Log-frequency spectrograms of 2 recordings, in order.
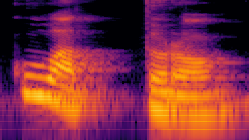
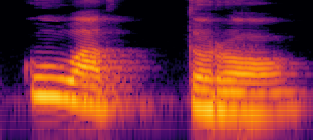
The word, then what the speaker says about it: quattro: Q come quattro, quattro, quattro, Q-U-Q, A-T, at, quat, T-R-O, tro, quattro, আমরা এখানে Q-U এই দুইটা অক্ষর, A-T এই দুইটা অক্ষর, এরপরে T-R-O এই তিনটে অক্ষর একসাথে উচ্চারণ করব।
